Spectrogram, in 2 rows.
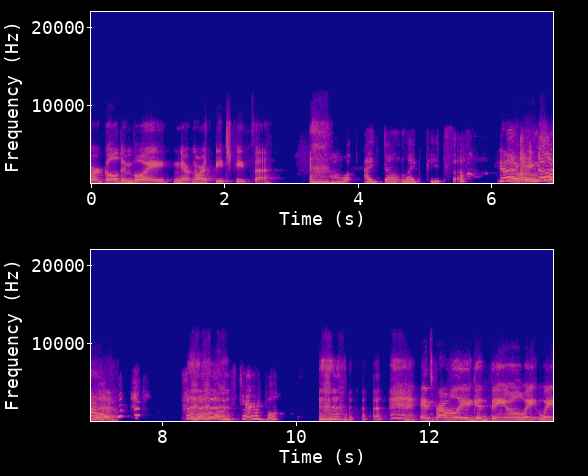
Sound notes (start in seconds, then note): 6.2 laughs loudly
